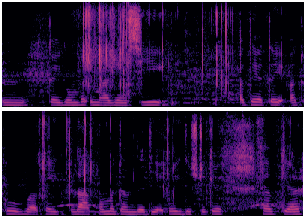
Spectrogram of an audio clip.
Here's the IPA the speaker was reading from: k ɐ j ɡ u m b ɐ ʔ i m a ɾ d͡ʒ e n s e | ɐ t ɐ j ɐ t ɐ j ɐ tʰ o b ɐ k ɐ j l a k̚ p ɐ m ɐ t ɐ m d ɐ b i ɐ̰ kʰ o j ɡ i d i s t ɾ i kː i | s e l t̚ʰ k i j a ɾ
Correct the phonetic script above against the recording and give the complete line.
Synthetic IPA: k ɐ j ɡ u m b ɐ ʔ i m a ɾ d͡ʒ e n s i | ɐ t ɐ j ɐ t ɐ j ɐ tʰ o b ɐ k ɐ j l a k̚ p ɐ m ɐ t ɐ m d ɐ d i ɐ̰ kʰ o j ɡ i d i s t ɾ i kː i | h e l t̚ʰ k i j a ɾ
